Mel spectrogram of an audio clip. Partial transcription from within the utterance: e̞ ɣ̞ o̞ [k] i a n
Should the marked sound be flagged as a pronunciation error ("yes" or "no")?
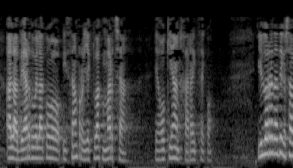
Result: no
